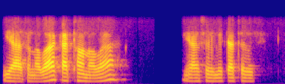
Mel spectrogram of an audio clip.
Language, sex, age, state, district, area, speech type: Odia, male, 45-60, Odisha, Dhenkanal, rural, conversation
